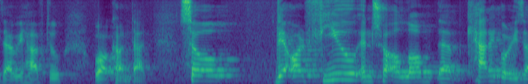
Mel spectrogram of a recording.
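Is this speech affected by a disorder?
No.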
